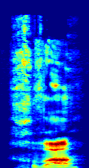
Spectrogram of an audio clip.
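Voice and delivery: "chva" with kh as in loch; back-of-throat ch. Shown as a demonstration. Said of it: "Ch sound like you would hear in Hebrew".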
